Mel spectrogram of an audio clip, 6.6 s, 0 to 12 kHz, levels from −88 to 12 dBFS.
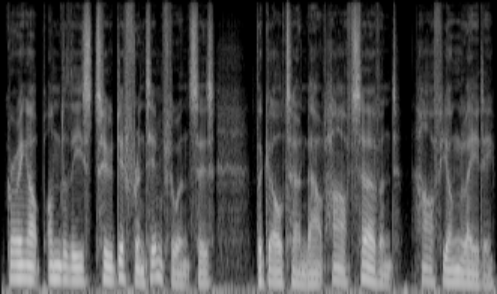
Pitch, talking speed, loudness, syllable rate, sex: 100 Hz, 145 wpm, -19 LUFS, 4.6 syllables/s, male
